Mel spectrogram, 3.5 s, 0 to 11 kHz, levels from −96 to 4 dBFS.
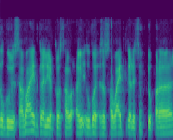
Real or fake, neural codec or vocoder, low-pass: fake; codec, 16 kHz, 4.8 kbps, FACodec; 7.2 kHz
